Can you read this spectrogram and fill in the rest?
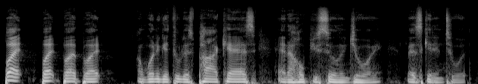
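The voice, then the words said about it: Voice sounds off, unwell. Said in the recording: “you'll notice that my voice is a little bit off. I'm still recovering from pneumonia.”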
